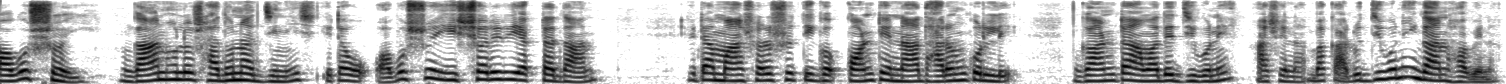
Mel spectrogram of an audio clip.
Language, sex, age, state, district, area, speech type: Bengali, female, 30-45, West Bengal, Birbhum, urban, spontaneous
